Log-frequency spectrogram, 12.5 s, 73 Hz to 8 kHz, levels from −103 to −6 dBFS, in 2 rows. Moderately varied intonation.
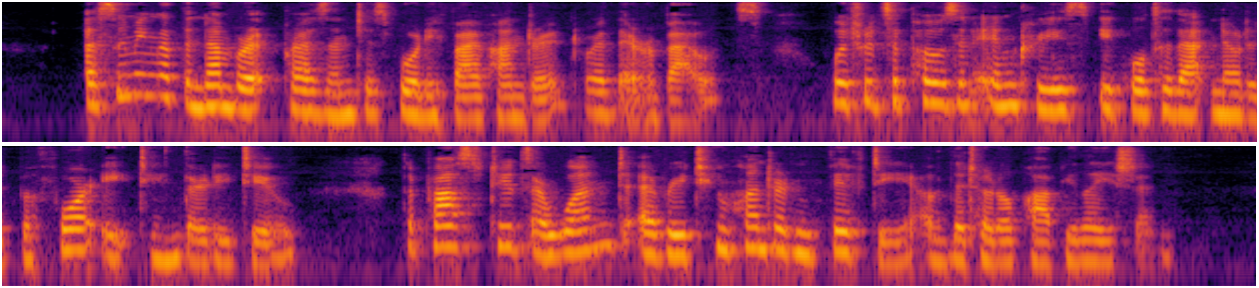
No: wide, 5.7 semitones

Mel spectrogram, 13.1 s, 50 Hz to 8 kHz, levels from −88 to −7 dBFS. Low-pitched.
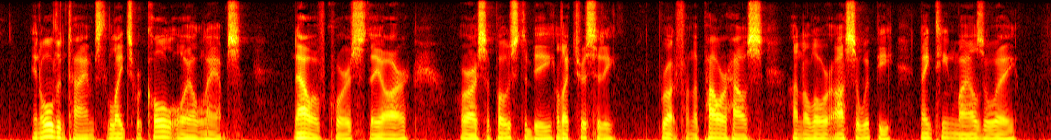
Yes: very low, 90 Hz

